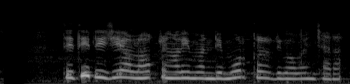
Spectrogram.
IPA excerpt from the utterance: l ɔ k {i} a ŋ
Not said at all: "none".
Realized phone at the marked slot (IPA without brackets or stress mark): j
